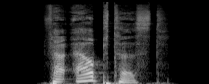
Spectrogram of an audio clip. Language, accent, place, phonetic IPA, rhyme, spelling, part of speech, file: German, Germany, Berlin, [fɛɐ̯ˈʔɛʁptəst], -ɛʁptəst, vererbtest, verb, De-vererbtest.ogg
- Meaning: inflection of vererben: 1. second-person singular preterite 2. second-person singular subjunctive II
